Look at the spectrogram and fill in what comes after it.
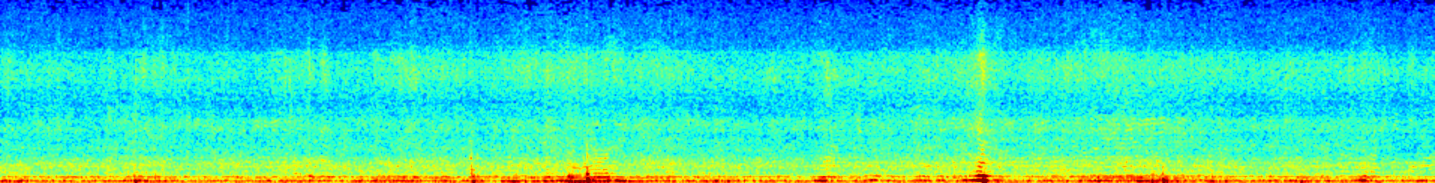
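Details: Spring activity at an established honey bee hive in Michigan on the first warm day; dense, even humming of numerous bees, punctuated by a few louder individual fly-bys, one standing out near the tenth second.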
